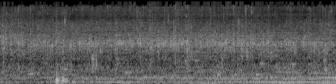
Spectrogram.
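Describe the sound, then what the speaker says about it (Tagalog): A cup of water is poured as broth into a pan of sautéed sardines, a steady splashing trickle close by, with kitchen noise around it. "lagyan po natin ng isang tasang sabaw ayan tubig"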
